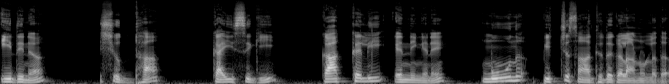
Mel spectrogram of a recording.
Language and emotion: Malayalam, neutral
